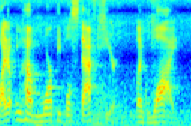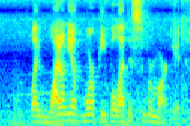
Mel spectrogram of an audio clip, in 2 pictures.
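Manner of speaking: ordinary talk, nothing marked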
